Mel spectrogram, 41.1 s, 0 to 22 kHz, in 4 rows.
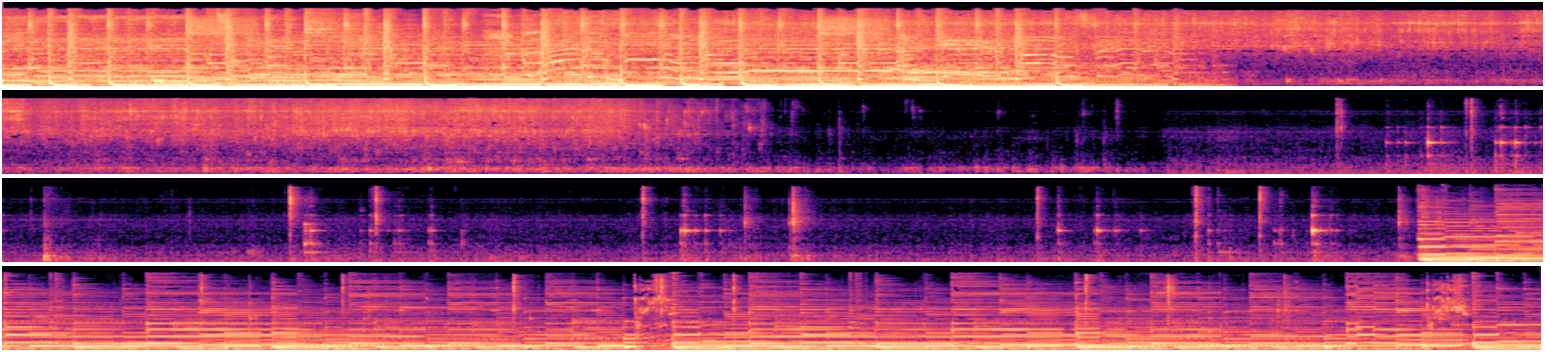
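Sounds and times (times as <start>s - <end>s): tap water running into sink: 8.2s - 16.0s.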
